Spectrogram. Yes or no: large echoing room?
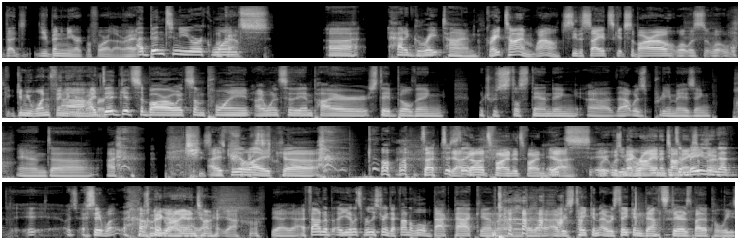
no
